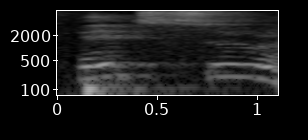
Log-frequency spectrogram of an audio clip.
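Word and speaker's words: בית צור: 이 벳술, 이스라엘 말로 발음을 한다고 할 것 같으면 베이트술 하는 말인데, 이 베이트라는 말은 집이라는 말, 출이라는 말은 반석이라는 뜻으로 말해지고 있어요.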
